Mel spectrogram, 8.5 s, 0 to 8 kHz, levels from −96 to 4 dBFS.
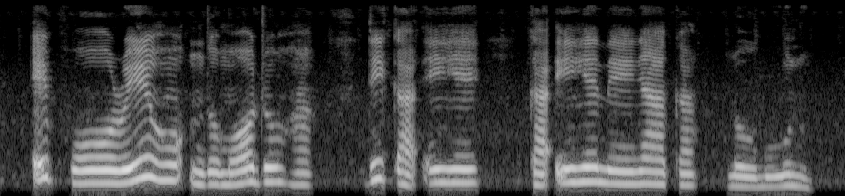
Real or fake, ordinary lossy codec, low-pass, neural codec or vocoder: real; none; 7.2 kHz; none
